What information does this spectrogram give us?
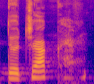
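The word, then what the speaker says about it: འདོད་ཆགས: And this term attachment, in Tibetan it is döchak, so 2 syllables, dö and chak.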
